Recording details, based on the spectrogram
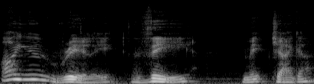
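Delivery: the stretched and emphasised. Showing how to stress a sound to ask something specific, stress on the. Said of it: "if I want to stress the sound, when I want to know something specific".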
